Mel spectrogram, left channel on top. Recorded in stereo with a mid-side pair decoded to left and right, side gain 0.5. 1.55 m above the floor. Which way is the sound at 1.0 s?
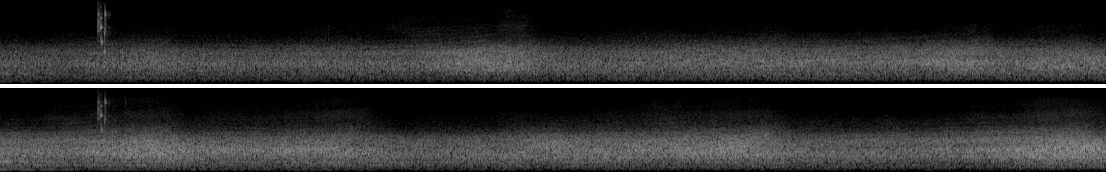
25° left.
